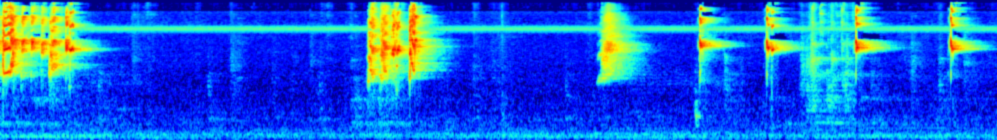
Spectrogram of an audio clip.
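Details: Albino lovebird: a fast burst of shrill chattering, a pause, another harsh chattered burst, then single piercing chirps repeated roughly every second.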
